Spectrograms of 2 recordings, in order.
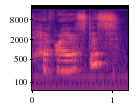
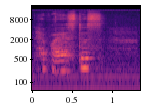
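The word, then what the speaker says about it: Hephaestus: one that I recently just learned how to pronounce is hephestus which is a Greek god of what's this like machinery and stuff I don't know what he specifically is a God for but still hephestus three what is your favorite what is a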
